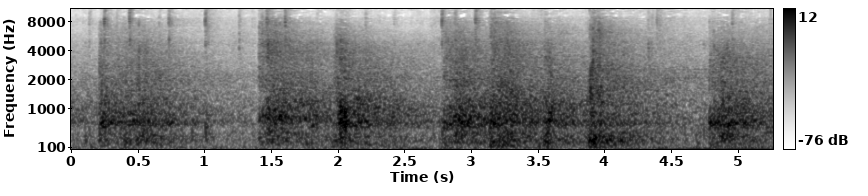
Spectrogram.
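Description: A padel rally: about six sharp knocks of rackets striking the ball and the ball bouncing, roughly a second apart, each echoing in a large indoor hall.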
